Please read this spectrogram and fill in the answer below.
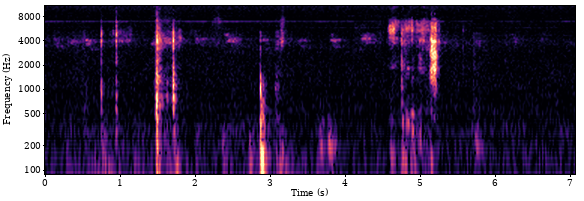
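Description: Faint scattered clicks and light knocks: a sharp one about a second and a half in, another near three seconds, and a short cluster of several around five seconds in.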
